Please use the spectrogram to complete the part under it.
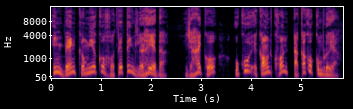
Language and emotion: Santali, disgusted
